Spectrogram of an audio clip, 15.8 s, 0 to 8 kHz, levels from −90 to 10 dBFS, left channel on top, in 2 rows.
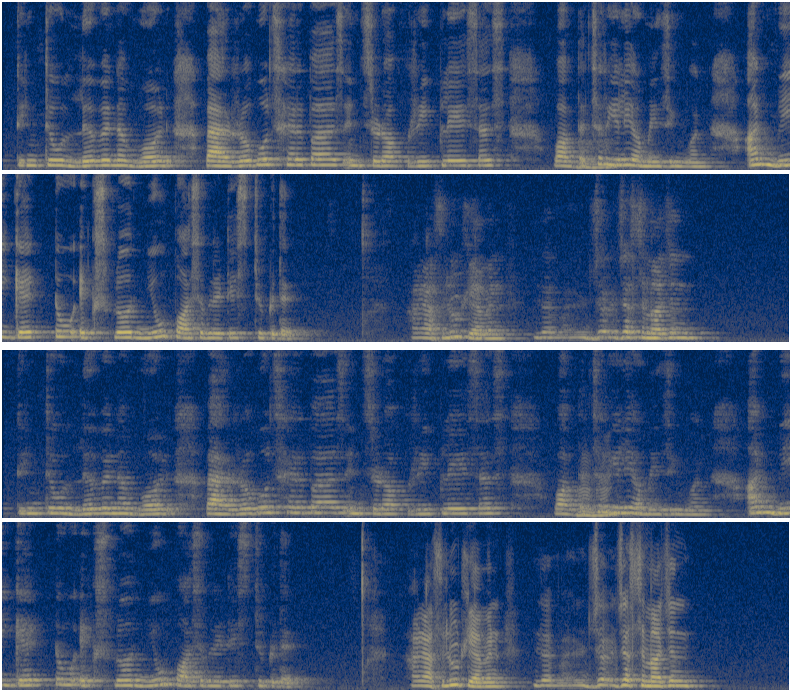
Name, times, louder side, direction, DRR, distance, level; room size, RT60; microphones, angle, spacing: voice 1, 0.1-10.8, left 3 dB, 70° left, 8 dB, 0.5 m, -22 dB
voice 2, 5.7-6.2 11.9-12.9 13.2-14.8, right 4 dB, 65° right, 11 dB, 0.4 m, -21 dB
7.1 x 2.5 x 2.6 m, 0.65 s
head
